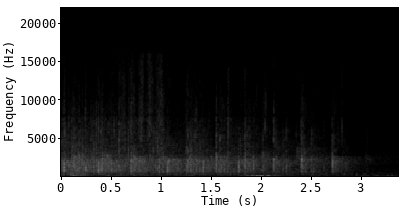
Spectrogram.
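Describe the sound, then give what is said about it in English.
An audience claps steadily, many hands making a dense, crackling patter that holds at a fairly even level for a few seconds before easing slightly toward the end, a round of applause in thanks to a man. “Give him a round thank of applause.”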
